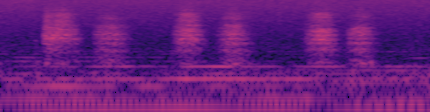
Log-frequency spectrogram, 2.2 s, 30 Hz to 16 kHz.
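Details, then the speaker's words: Imitated rapid breathing, three quick in-out breaths in about two seconds over soft music, demonstrating tachypnea of about 30 breaths a minute versus a normal 12-14, as in a skeletal patient with HIV and TB: tachypnea. "Normally one breathes at about 12-14 times a minute. If you breathe at 30 times a minute,"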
